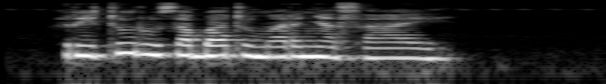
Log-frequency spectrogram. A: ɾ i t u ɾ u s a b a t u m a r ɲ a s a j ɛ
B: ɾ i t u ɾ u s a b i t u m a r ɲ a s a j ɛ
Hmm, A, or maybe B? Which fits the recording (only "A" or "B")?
A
